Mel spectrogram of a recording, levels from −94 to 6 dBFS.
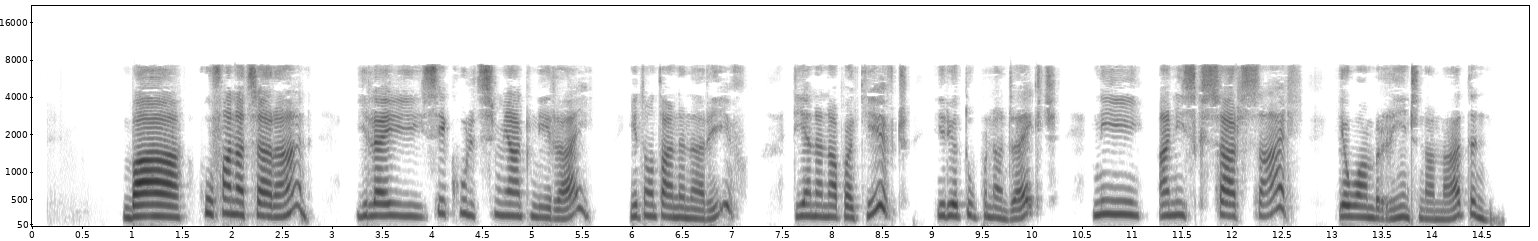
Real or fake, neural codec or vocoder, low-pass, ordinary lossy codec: fake; codec, 16 kHz, 2 kbps, X-Codec, WavLM features, trained on Multilingual LibriSpeech; 7.2 kHz; AAC, 32 kbps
